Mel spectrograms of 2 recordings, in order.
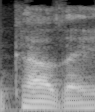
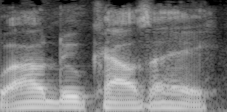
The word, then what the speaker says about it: Calzaghe: How do you pronounce his last name? Calzaghe? Joe Calzaghe.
